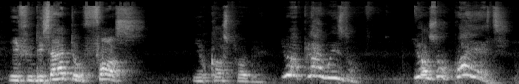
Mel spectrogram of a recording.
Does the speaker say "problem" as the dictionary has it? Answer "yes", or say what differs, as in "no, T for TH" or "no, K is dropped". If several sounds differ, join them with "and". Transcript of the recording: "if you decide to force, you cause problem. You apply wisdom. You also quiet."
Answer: yes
